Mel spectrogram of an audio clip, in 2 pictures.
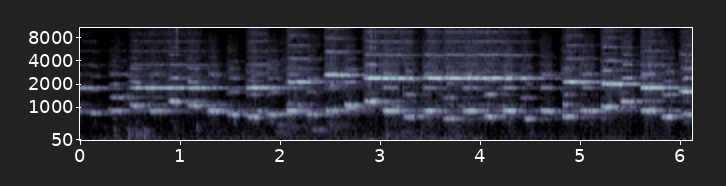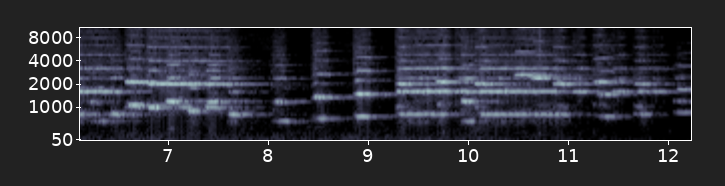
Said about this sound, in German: Und gut sind schliesslich, wie jedes Jahr, die musikalischen Vorträge von der Rotstab-Klicke, stellvertretend hier Pfifferinnen und Pfiffer mit dem Sirpfli.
